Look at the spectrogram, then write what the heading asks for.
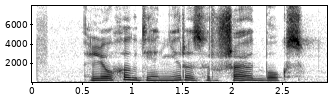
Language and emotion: Russian, neutral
